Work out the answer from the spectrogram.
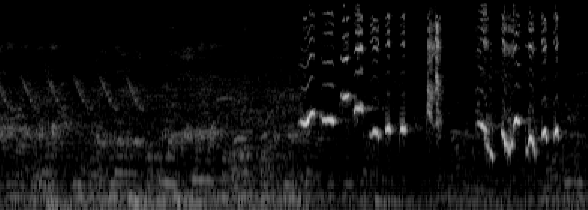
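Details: Post-moult lure recording of a white-rumped shama: a blurred, noisy first half, then clear rapid whistled notes and a quick series of steep falling besetan slurs.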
